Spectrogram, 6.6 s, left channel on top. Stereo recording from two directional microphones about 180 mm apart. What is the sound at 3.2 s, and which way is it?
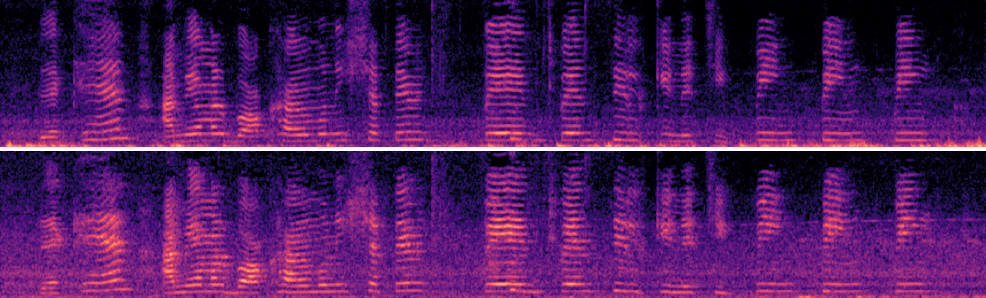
Child singing, 35° left (ahead or behind).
